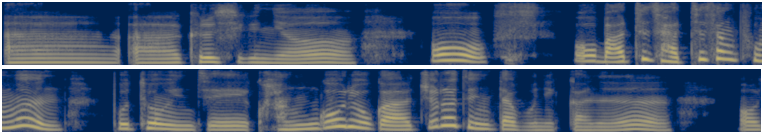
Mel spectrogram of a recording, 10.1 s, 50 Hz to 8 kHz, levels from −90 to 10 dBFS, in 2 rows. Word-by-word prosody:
아, 190 0 -4
아, 180 +1 -4
그러시군요. 185 -3 -2 0.5
어 265 -5 +5 0.6
어 250 - +3
마트 225 +10 +3
자체 255 - +2
상품은 295 - +2 0.3
보통 220 +1 +2
인제 175 -1 -3
광고료가 210 - +2
줄어들다 255 - +1
보니까는 160 +2 -5 0.4
어 180 -1 -3
190 Hz, 195 characters per minute, -22 LUFS, 180-245 Hz, 0.6 s, 어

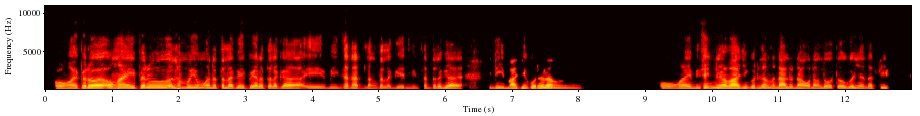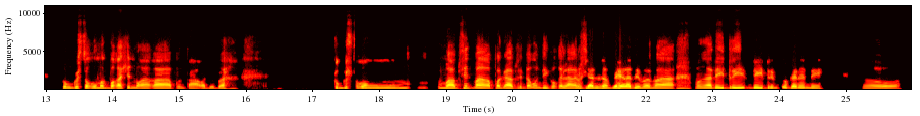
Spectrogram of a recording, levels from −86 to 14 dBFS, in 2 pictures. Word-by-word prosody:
Oo 125 0 -3
nga, 115 0 -3
eh. - - -9
Pero 145 +2 +2 0.3
oo 170 - +2
nga, 190 - +2
eh. 150 - -3
Pero 185 +1 +1 0.3
alam 185 +1 -5
mo 185 - -8
'yung 175 -1 -6
ano 155 -1 -3
talaga, 145 -2 -3
eh, 135 - -8
pera 125 -1 -2
talaga, 115 -1 -3
eh, 105 0 -10
minsan 105 +2 -8
hadlang 95 +1 -7
talaga 100 +1 -9
'yan. 100 -1 -11
Minsan 95 +4 -14
talaga 120 +6 -3 0.4
ini-imagine 120 +1 -5
ko 130 - -1
na 150 +4 -1
lang 180 -3 +3 1.6
Oo 110 -1 -7
nga, 135 0 -3
eh. 125 - -5
Minsan, 200 +12 -5
ini-imagine 135 -4 +1
ko 130 - -4
na 140 - -11
lang, 185 0 -4
nanalo 110 -3 -1
na 105 -1 -4
ako 105 - -3
ng 110 0 -6
Lotto, 175 - -6
ganiyan. 130 -2 -7
At 105 - -8
least, 335 - -9 0.5
kung 160 0 0
gusto 155 - +1
kong 155 0 -1
magbakasyon, 130 +7 +3
makakapunta 115 -4 +1
ako, 105 - -2
'di 115 0 -10
ba? - - +1 1.6
Kung 145 -1 -2
gusto 145 +1 -5
kong 155 -1 +1 1.0
umabsent, 140 - +3
makakapag-absent 145 -6 +4
ako. 155 +7 +1
Hindi 145 -3 -3
ko 140 - -4
kailangan 135 -2 +3
masyado 145 +3 +6
ng 155 -3 +2
pera, 175 +1 +9
'di 160 -1 +3
ba? 155 0 +3
Mga 150 -1 +3 0.5
mga 160 +1 +1
day 160 0 +5
dream 160 +1 +3
day 165 -1 +5
dream 155 0 -3
ko 195 - 0
gano'n, 165 +2 +3
eh, - - -7 0.7
oo. 130 +2 -4
135 Hz, 175 wpm, -21 LUFS, 115-155 Hz, 1.6 s, pera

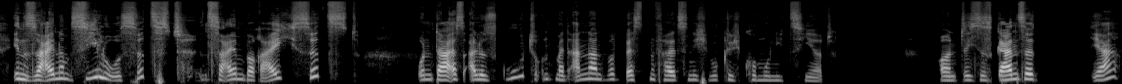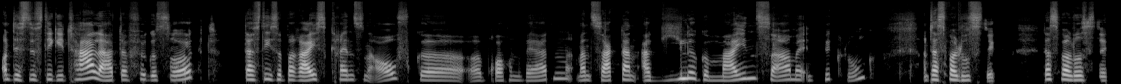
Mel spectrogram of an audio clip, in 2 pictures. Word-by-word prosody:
in 245 -3 +3
seinem 220 +7 +5
Silo 270 - +1
sitzt, 310 - -2
in - - -19
seinem 240 +2 +1
Bereich 210 +7 +1
sitzt 390 +7 -2 0.5
und 225 +1 -5
da 205 +2 +9
ist 235 - -1
alles 215 -2 -1
gut 325 +10 -8
und 250 0 -15
mit 210 -2 -5
anderen 245 -2 +2
wird 235 -1 -10
bestenfalls 210 0 -2
nicht 210 -2 -9
wirklich 205 0 -11
kommuniziert. 190 -5 -10 1.0
Und 190 0 -2
dieses 200 0 -4
Ganze 235 +4 +7 0.6
ja? - - +2
Und 225 0 -2
dieses 220 0 -1
Digitale 230 +4 +5
hat 190 +3 -1
dafür 225 +2 -5
gesorgt, 205 +7 -2 0.2
dass 220 -1 +2
diese 230 -2 -3
Bereichsgrenzen 210 +1 +2
aufge 190 -7 -3
äh, 175 +2 -7
brochen 185 +1 -6
werden. 205 +10 -6
Man 195 +2 -3
sagt 195 +2 +1
dann 210 -3 +3
„agile 200 +10 0
gemeinsame 210 +2 -1
Entwicklung” 230 - -12 0.6
und - - -6
das 215 +2 +5
war 215 -2 +6
lustig. 195 0 -2 0.4
Das 235 0 0
war 220 -2 +5
lustig. 195 -2 -2
215 Hz, 135 wpm, -25 LUFS, 195-235 Hz, 1.0 s, da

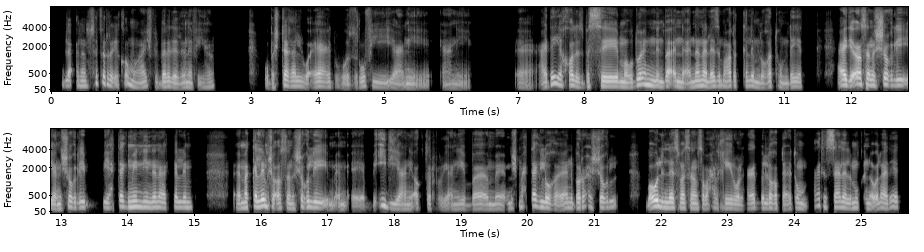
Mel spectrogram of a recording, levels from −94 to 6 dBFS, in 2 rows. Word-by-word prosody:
لأ - - -3
أنا 130 0 -4
مسافر 180 +2 -3
إقامة، 115 -10 -5
عايش 115 +4 -5
في - - -28
البلد 115 -1 -1
اللي 100 +1 -2
أنا 105 -2 -3
فيها، 105 +6 -13 0.7
وباشتغل 130 -4 -1
وقاعد 120 -1 -1
وظروفي 110 +4 -8
يعني 90 -1 -7 0.2
يعني 85 -1 -12 0.7
آآ - - -11
عادية 180 -3 +2
خالص، 135 -6 0
بس 120 +2 -1 0.2
موضوع 115 +9 +2
إن 140 -8 +2
بقى - - +4
إن 115 -2 0
إن 115 +4 -1
أنا 135 0 +4
لازم 130 +2 0
أقعُد 135 +1 -1
أتكلّم 130 -2 -4
لغتهم 95 -1 -5
ديّة، 115 +1 -2 0.6
عادي 150 -2 +7
أصلًا 165 -4 +7
شُغلي 145 -1 +2
يعني 115 0 0
شُغلي 150 - -1 0.2
بيحتاج 150 +3 -1
منّي 155 -1 +3
إن 145 +1 0
أنا 150 -1 +2
أتكلّم 145 +1 -2 0.7
آآ 120 - +1
ما 135 - +2
أتكلّمش 165 +3 +6
أصلًا 125 -1 -1
شُغلي 145 -1 +1
م - - -8
م - - -8 0.4
بإيدي 165 - -2
يعني 110 -1 -3
أكتر، - - -8
يعني 110 +1 -7
ب 95 0 -12
م 110 0 -2
مش 130 +4 -6
محتاج 160 +1 0
لغة، 135 -5 +2
يعني 135 +1 -1
بارُوح 140 +5 0
الشغل 145 +1 -2 0.4
باقول 170 -1 +9
للناس 140 -1 +3
مثلًا 130 -1 +2
صباح 120 +1 -4
الخير 125 -1 -3
والحاجات 120 +4 -2
باللغة 130 0 -1
بتاعتهم، 130 0 -5
الحاجات 180 -2 -9
السهلة 145 +1 +1
اللي 125 -2 0
ممكن 135 -2 -5
نقولها 135 +2 +1
ديّة، 150 -1 -3
130 Hz, 170 wpm, -23 LUFS, 115-150 Hz, 0.7 s, باقول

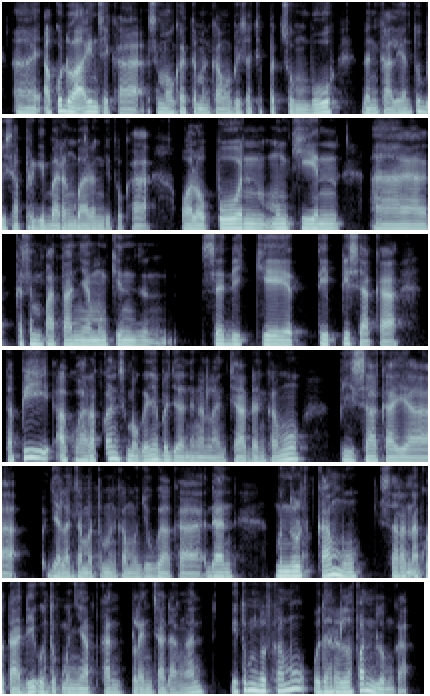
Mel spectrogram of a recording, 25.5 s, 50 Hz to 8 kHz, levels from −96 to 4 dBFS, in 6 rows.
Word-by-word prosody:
eee, 110 -2 -1
aku 110 +8 +2
doain 130 0 +6
sih, 105 -4 -3
Kak. 95 -2 -4
Semoga 105 -1 -1
teman 105 -2 -2
kamu 100 -1 -3
bisa 105 0 -3
cepat 110 - -9
sembuh 105 +4 +2 0.3
dan 105 -1 -1
kalian 100 +2 -2
tuh 135 - +1
bisa 105 -2 -2
pergi 105 0 -2
bareng-bareng 100 0 -1
gitu, 100 - -9
Kak. 95 -1 -6 0.3
Walaupun 115 +4 +3
mungkin, 115 -1 +1 0.3
eee, 105 -1 -1
kesempatannya 110 -2 +1
mungkin 110 +1 +1 0.8
sedikit 115 -2 0
tipis 120 +1 -1
ya, 95 - -1
Kak. 95 -1 -1 0.3
Tapi 180 +8 +2
aku 120 0 0
harapkan 110 +9 +1
semoganya 120 -2 +1
berjalan 105 -3 0
dengan 95 -1 -3
lancar 95 +2 -3
dan 100 +1 -3
kamu 130 +8 +1 0.4
bisa 110 -2 +1
kayak 100 -2 0 0.3
jalan 105 -4 -1
sama 105 -2 -1
teman 105 -1 -4
kamu 100 -2 -4
juga, 105 -1 -2
Kak. 100 -1 -4
Dan 110 -1 +2 0.5
menurut 125 +1 +6
kamu 130 -5 +5 0.2
saran 115 -1 -1
aku 120 +2 -2
tadi 105 +3 +2
untuk 125 0 -2
menyiapkan 105 -1 -2
plan 100 -1 -1
cadangan 105 +4 -3 0.3
itu 125 +3 -1
menurut 155 -3 +7
kamu 195 +7 +3
udah 125 0 +3
relevan 125 +6 +4
belum, 100 -4 0
Kak? - - -8
110 Hz, 145 wpm, -22 LUFS, 100-120 Hz, 0.8 s, menurut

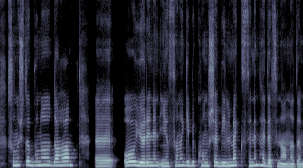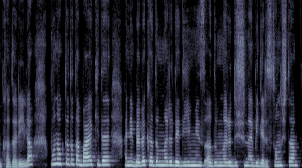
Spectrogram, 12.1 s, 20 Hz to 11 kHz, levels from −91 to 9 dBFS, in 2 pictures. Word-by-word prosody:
sonuçta 235 0 -1
bunu 240 0 0
daha, 240 +2 +1 0.4
eee, 180 0 -1 0.2
o 235 +3 +4
yörenin 210 -1 +3
insanı 190 +4 -3
gibi 225 0 -2
konuşabilmek 210 +2 0
senin 235 +2 -2
hedefin 185 -4 -1
anladığım 150 0 -1
kadarıyla. 155 - -3 0.4
Bu 305 +2 +1
noktada 315 -2 0
da 285 -4 +1
belki 260 0 +3
de 265 0 +3 0.3
hani, 235 -2 +1
bebek 255 +4 +3
adımları 240 -1 +2
dediğimiz 225 0 +2
adımları 210 +1 -1
düşünebiliriz. 200 -6 -3
Sonuçta, 225 +2 -2
220 Hz, 125 wpm, -22 LUFS, 200-240 Hz, 0.4 s, o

